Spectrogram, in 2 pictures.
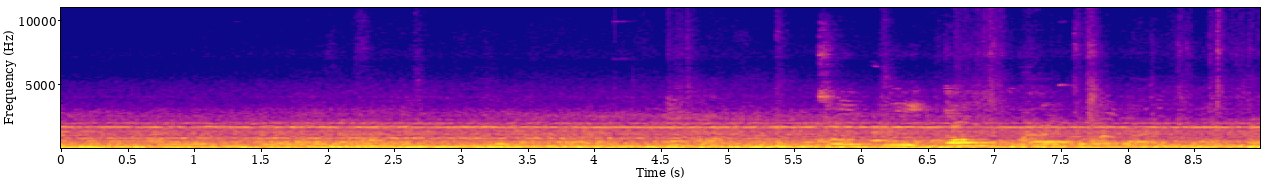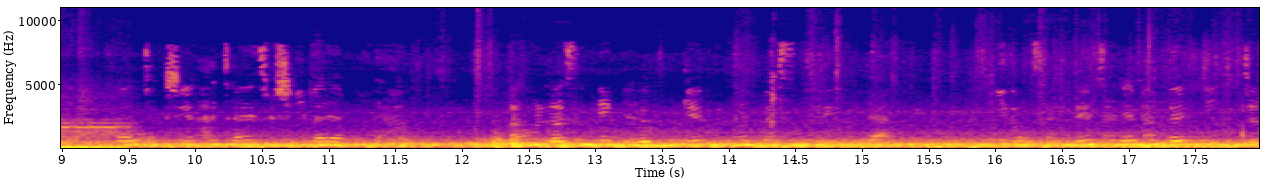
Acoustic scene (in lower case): subway train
